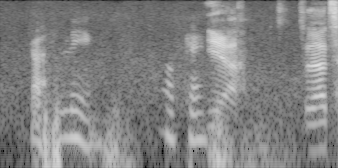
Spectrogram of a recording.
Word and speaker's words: Kathleen: this this name here it's pronounced with the accent at the end Kathleen Kathleen okay yeah so that's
